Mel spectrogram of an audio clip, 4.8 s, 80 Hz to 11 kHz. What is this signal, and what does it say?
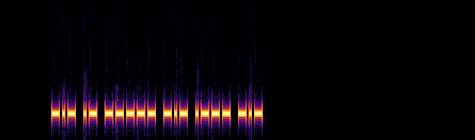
Morse code, heard as a keyed tone, about 48 wpm, 700 Hz. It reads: KA0KJK
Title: USA Call Signs - 6 Characters - 45wpm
